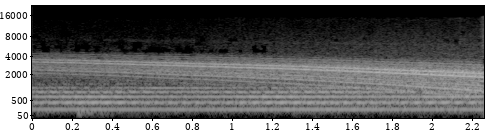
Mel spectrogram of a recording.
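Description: Synthesized intro swell: a held chord of steady tones under a cluster of high tones gliding slowly downward in pitch, growing steadily louder.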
